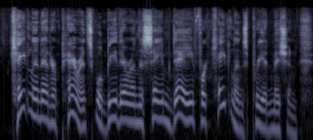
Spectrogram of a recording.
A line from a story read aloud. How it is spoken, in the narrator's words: said the administrator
